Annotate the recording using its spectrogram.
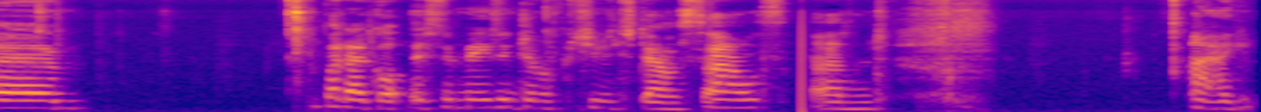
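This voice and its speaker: A woman's medium-pitched voice with flat, monotone intonation on a very clean recording with a silent background. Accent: Yorkshire. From Yorkshire, England. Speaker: mental health nurse. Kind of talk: casual talk to camera. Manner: hesitant, many fillers.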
